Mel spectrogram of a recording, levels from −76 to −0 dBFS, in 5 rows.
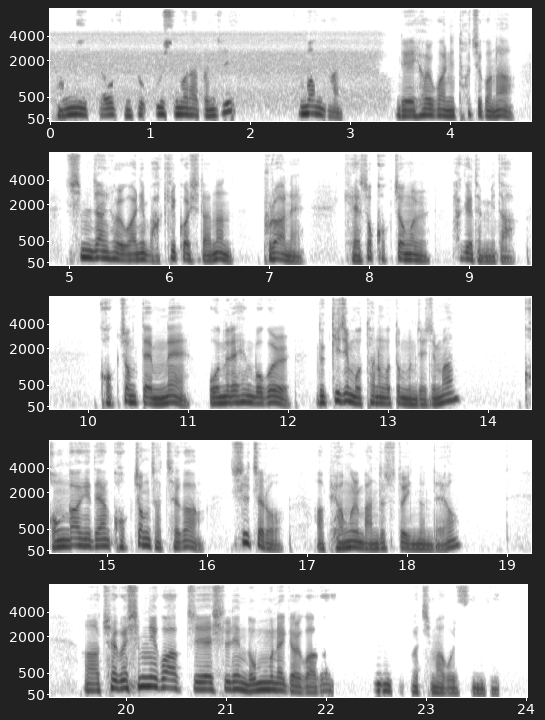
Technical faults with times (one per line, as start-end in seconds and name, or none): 0.00-1.75 speech suppressed in double talk
0.37-3.43 other side's voice leaking through
2.40-2.96 speech suppressed in double talk
21.90-22.92 speech suppressed in double talk
23.28-23.79 speech suppressed in double talk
